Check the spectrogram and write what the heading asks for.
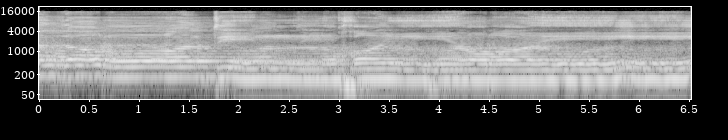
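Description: A male qari reciting the Quran in melodic tilawah style into a handheld microphone, holding long notes with wavering ornaments and briefly pausing about two and three seconds in.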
